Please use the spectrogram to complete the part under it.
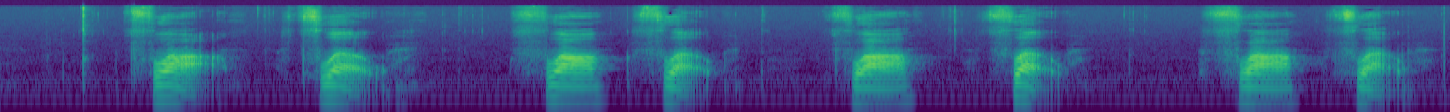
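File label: Flaw flow, English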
